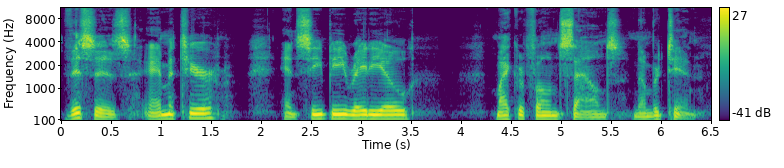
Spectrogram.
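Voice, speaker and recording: An older man giving informal instructional narration in a plain-spoken, unhurried way, close to a desktop microphone. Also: fairly low pitch, no echo. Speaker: radio hobbyist presenter. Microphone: close desktop microphone, voice-over.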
